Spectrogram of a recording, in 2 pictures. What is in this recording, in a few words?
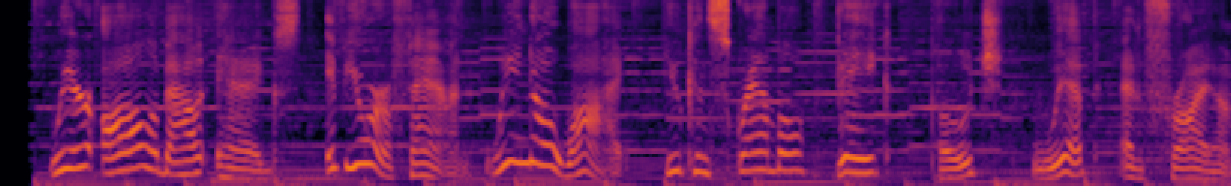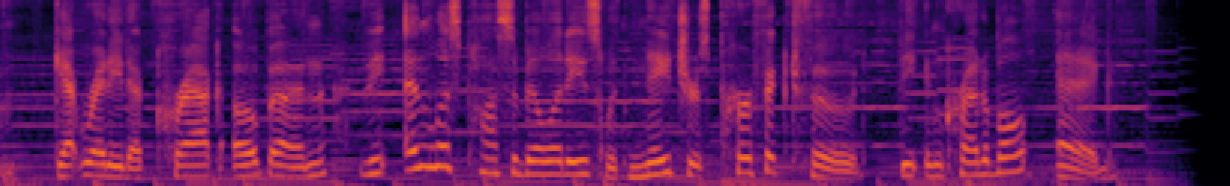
Commercial; Egg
